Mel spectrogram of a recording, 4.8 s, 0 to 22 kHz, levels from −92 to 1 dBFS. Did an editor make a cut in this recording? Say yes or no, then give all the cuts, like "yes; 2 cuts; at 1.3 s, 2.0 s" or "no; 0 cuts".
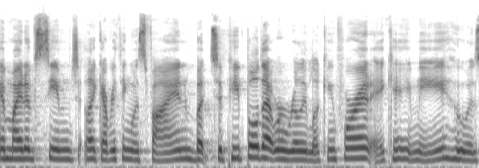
no; 0 cuts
